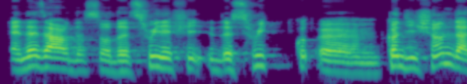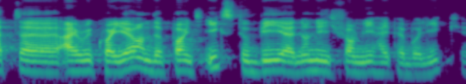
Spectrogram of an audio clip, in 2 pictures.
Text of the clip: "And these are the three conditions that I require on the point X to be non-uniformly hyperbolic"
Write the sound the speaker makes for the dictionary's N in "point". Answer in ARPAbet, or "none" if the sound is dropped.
N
